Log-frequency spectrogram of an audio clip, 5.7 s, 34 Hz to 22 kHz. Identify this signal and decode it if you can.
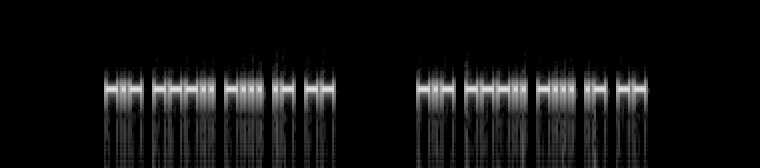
Morse code, heard as a keyed tone, about 40 wpm, 700 Hz. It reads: K8BAM K8BAM
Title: USA Call Signs - 5 Characters - Repeated 2x - 40wpm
